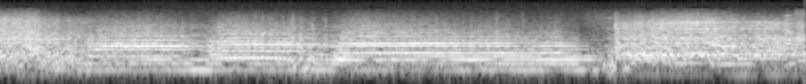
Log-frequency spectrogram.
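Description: Dramatic orchestral serial music: loud held chords that shift every couple of seconds. A rush of explosion noise bursts in at the start, and another rush of noise comes in about six seconds in.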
